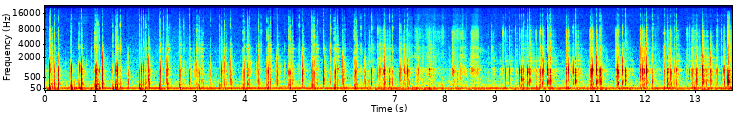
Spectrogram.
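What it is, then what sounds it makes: Plastic game case. Fingers tap rapidly and continuously on the plastic game case of Yu-Gi-Oh! Duelist of the Roses, making a dense stream of sharp, dry clicks with a mid-range knock around 800 Hz. A steady low hum runs underneath throughout.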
